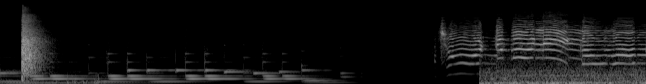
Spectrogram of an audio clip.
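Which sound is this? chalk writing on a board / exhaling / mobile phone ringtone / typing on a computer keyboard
mobile phone ringtone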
